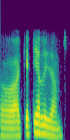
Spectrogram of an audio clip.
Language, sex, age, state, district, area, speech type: Assamese, male, 18-30, Assam, Barpeta, rural, conversation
